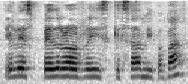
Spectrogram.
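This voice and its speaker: An older woman with a Chilean accent, recalling events in halting testimony with many restarts. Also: fairly high pitch, little pitch movement, mellow. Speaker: interviewee. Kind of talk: personal testimony for a documentary.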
